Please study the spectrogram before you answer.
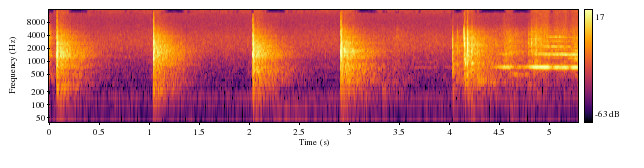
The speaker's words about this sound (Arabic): الباب اهو الباب الاخراني وادي الاربع حلقات اما خبط عليه اربع خبطات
